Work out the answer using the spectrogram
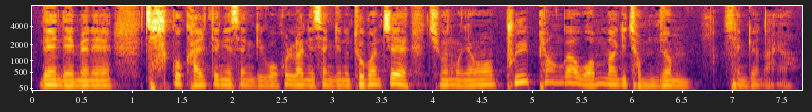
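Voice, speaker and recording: Male pastor giving a sermon, lively, keeps asking the crowd questions. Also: medium pitch, creaky. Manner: animated, rhetorical questions to the congregation.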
